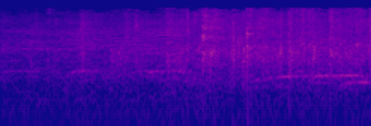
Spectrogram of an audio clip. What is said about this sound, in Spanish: Démele un aplauso más grande.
